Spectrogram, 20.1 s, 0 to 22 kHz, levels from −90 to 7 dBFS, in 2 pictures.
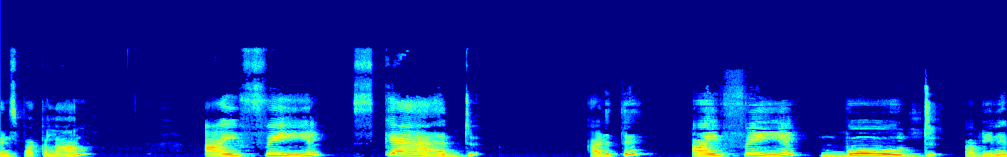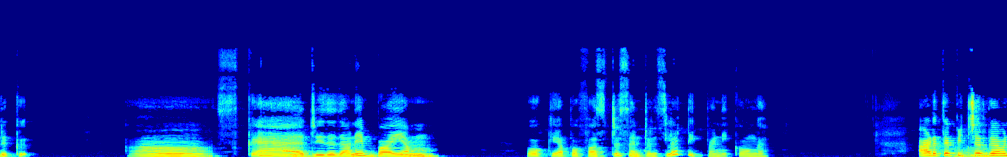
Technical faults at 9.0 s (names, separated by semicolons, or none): adaptive stream at a lower bitrate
